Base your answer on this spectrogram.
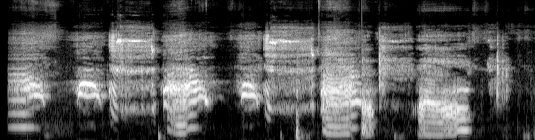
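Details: Donkeys during breeding and mating, braying in a run of harmonic bursts that alternate between higher, strained notes and lower, rougher ones, repeated about every half second.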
